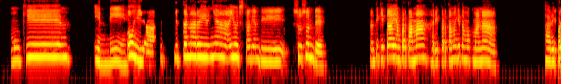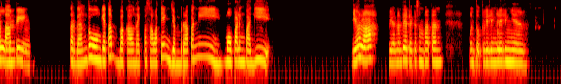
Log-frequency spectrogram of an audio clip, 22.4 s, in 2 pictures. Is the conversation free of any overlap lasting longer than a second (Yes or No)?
Yes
